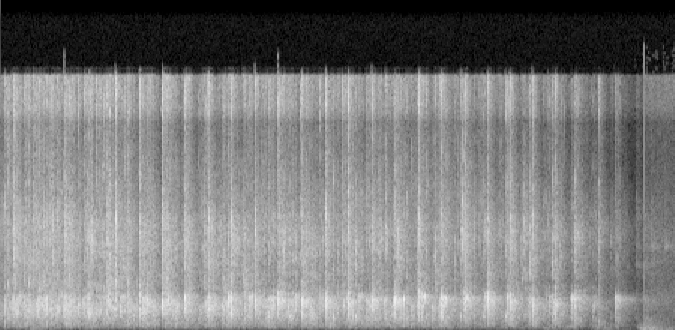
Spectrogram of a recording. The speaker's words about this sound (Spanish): Un aplauso para ellos.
